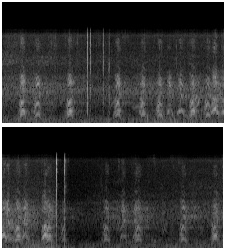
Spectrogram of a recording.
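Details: Dog during a training session barking in quick short bursts, about one per second, with a few sharp clicks and a steady low background hum.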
